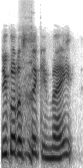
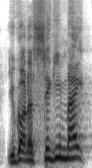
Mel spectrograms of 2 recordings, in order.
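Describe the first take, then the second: First: A mild British try that drifts toward Australian; Australian-ish accent. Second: Higher, cheeky British "You got a ciggy, mate?"; British accent. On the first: Friend echoes her British accent, sounds a bit Australian. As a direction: copy the British line, landing a bit Australian. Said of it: "That sounded a little more Australian". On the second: Showing her friend how the British accent should go, chirpy British. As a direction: toss it off like a London bloke, British. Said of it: "I was expecting". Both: Shown as a demonstration.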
